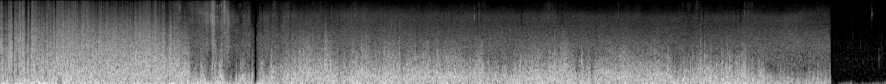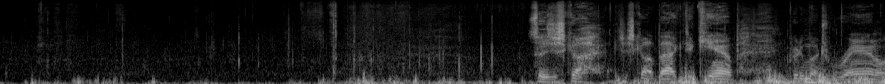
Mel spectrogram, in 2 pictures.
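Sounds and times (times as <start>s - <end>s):
strong wind during a mountain storm: 0.0s - 8.3s, 12.3s - 17.7s
thunder: 0.0s - 8.3s
speech: 14.6s - 17.7s.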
